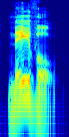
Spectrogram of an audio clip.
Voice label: "naval", voice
